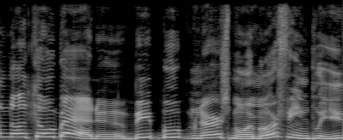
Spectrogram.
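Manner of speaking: high, slow morphine daze; drugged patient. Retold or imitated. Patient asking nurse for morphine, high dazed slur. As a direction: mumble happily as if doped up. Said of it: "that, that, that was me".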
